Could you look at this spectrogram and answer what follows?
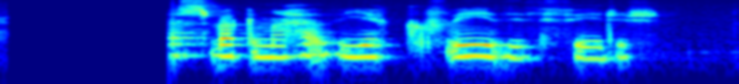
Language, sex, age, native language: Icelandic, male, 11, Icelandic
